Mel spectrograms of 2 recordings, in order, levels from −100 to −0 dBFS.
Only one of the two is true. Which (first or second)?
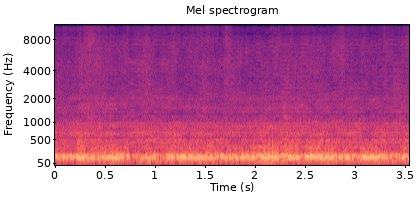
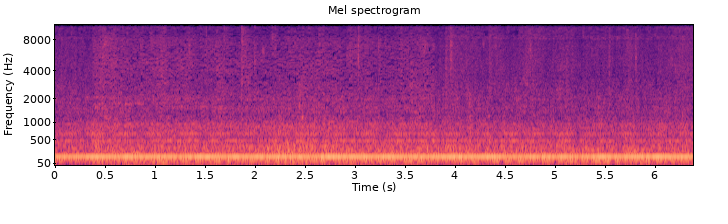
second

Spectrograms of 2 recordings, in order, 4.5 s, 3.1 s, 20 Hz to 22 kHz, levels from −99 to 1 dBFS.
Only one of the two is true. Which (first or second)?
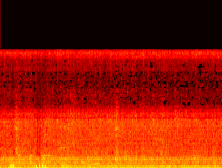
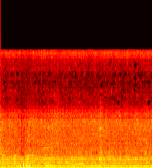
first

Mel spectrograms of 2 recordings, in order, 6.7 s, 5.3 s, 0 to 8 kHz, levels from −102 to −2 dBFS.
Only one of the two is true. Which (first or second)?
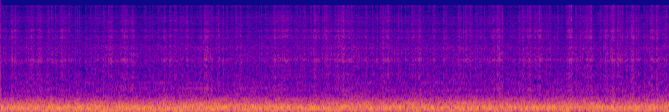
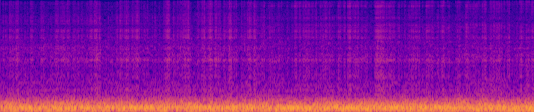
second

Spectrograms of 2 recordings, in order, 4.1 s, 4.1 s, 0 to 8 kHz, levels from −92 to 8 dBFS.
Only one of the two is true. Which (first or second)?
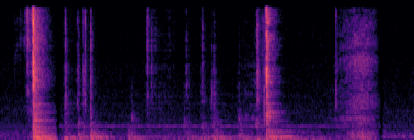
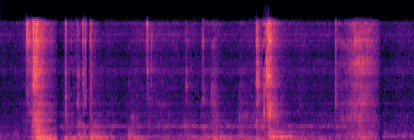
first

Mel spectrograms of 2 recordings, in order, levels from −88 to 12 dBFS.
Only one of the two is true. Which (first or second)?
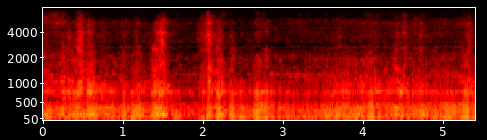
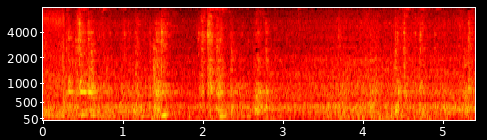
second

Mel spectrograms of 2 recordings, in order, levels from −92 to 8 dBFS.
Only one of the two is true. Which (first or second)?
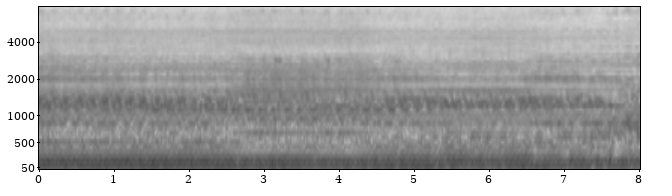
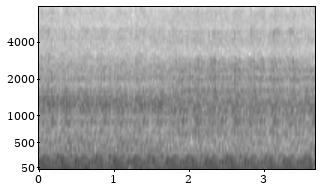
second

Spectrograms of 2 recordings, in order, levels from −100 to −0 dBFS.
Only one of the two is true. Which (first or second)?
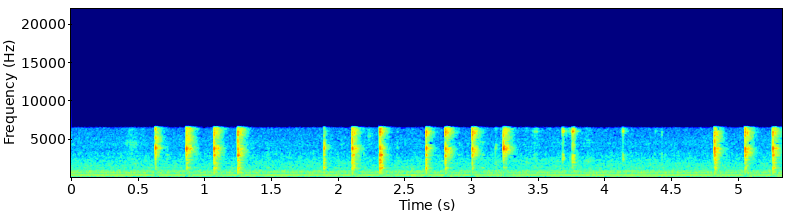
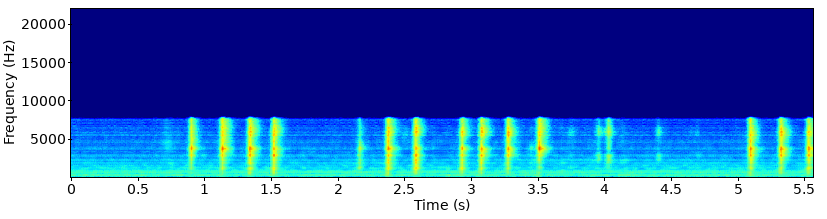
first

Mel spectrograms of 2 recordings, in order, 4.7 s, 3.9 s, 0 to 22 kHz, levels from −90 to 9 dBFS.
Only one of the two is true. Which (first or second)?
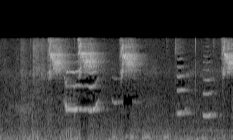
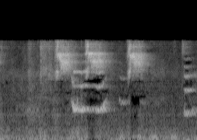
first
